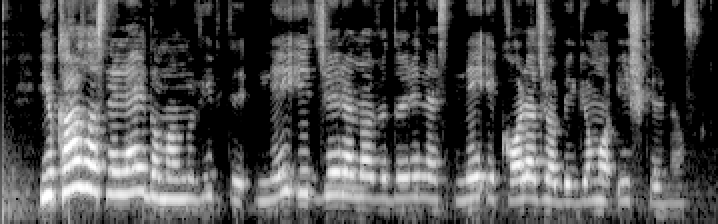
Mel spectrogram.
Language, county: Lithuanian, Šiauliai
